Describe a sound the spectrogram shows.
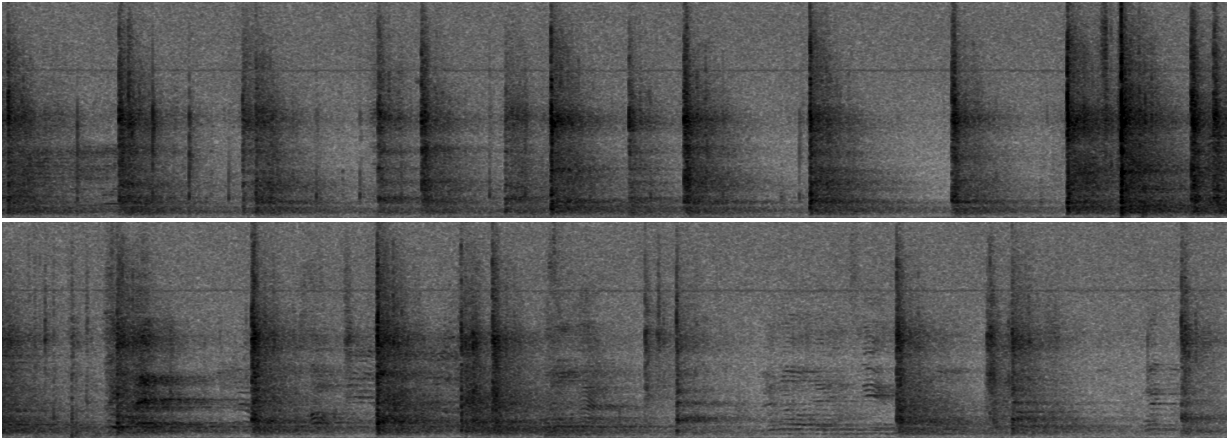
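Ball bounces and hits echo around a large indoor hall.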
